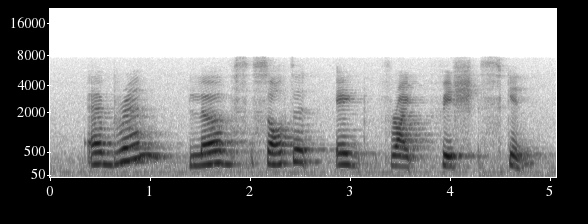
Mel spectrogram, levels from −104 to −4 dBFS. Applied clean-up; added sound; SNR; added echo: none; none; none; none.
